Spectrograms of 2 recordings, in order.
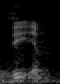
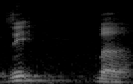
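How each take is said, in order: First: The final b stops flat with no echo. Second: The final b is released with an echoing bounce. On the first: The speaker calls it wrong. "Bukan dzi'b ya" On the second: The speaker calls it right. "Qol-qolahnya tetap muncul"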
